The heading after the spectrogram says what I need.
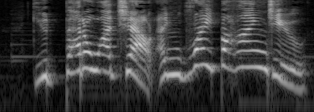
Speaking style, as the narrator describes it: Charlotte called out to him

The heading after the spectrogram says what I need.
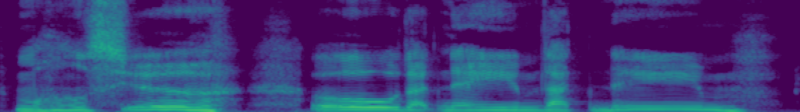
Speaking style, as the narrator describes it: He sobbed out

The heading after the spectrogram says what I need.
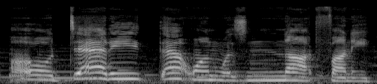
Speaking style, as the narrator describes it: Bubba groaned

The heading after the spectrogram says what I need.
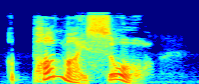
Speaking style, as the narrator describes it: exclaimed James Playfair

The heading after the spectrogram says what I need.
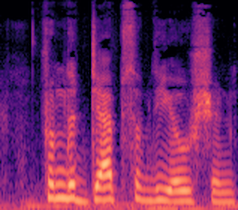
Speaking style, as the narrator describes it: Kronos laughed so loudly the whole ship trembled

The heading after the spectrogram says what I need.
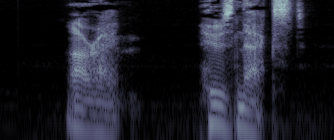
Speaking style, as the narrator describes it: I said, sucking back a gasp of air

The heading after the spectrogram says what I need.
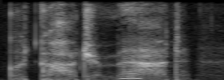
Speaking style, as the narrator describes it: he cried aghast

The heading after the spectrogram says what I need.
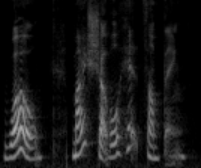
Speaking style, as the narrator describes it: exclaimed Rubble

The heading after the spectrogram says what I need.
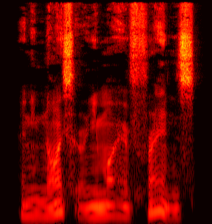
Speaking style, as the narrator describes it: Odie muttered under his breath

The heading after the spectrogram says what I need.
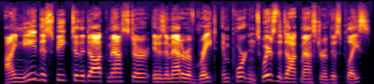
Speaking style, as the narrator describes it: Tatiana was eager to get right to the point, so she just hollered out

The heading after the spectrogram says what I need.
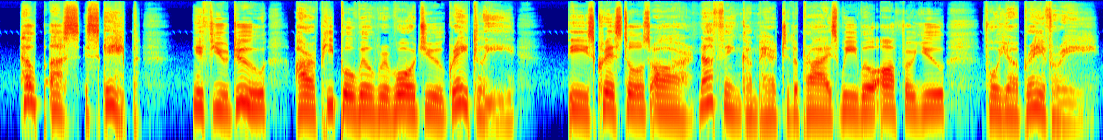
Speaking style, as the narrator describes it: Laney pleaded

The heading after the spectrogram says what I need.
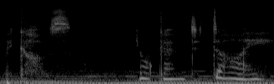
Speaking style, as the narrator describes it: She was still heaving and sobbing, but once again she brought her eyes up to mine and said very softly

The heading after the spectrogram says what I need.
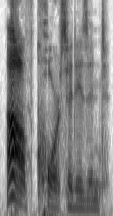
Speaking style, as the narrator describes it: he bellowed

